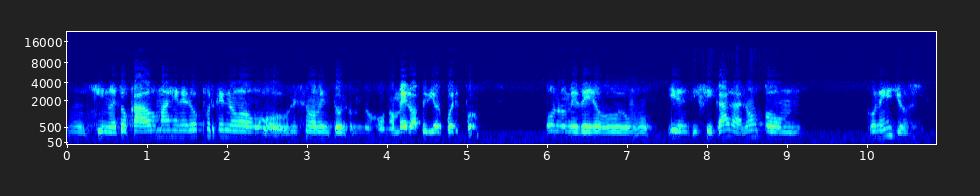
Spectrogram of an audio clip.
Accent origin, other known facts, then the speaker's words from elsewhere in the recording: Seville, Andalusia, Spain; Yo soy de Palmete, de un barrio obrero muy humilde de Sevilla, que cada uno vivía en su casita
